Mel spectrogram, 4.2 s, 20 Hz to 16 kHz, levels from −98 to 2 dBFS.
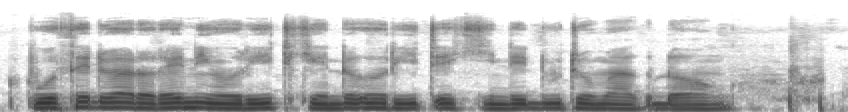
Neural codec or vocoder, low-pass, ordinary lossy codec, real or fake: none; 10.8 kHz; none; real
